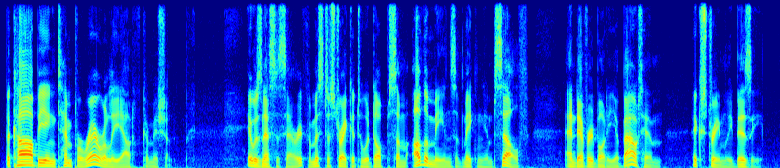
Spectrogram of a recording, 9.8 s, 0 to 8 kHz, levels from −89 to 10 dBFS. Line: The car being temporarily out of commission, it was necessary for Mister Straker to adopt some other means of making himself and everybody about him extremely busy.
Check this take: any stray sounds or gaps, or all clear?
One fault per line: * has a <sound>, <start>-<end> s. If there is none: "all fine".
all fine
